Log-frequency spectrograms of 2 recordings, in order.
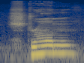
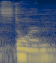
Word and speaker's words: Strom: pro tempore II is Strom Thurmond who has a Republican hit yeah it's not storm it's it's actually spout st r om so make your own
